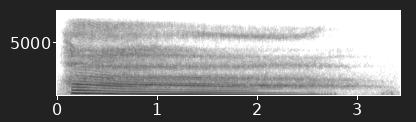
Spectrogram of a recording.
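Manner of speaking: long loud sigh out through the mouth; deep sigh. Shown as a demonstration. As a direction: let a full audible sigh go. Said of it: "I'm gonna do three sighing breaths".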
